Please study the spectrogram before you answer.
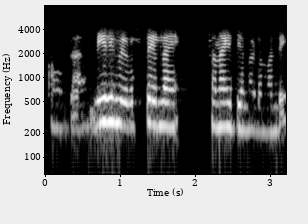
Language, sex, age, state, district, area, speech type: Kannada, female, 18-30, Karnataka, Chitradurga, rural, conversation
